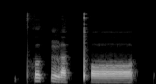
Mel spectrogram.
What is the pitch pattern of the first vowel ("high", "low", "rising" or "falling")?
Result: high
